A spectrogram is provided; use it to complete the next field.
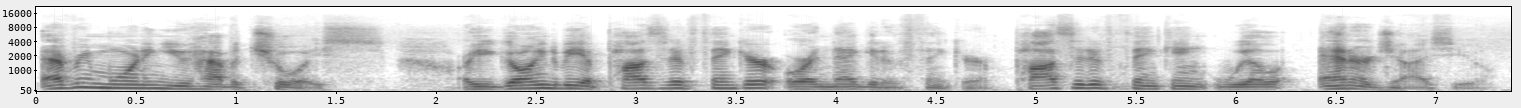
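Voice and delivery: ordinary delivery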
